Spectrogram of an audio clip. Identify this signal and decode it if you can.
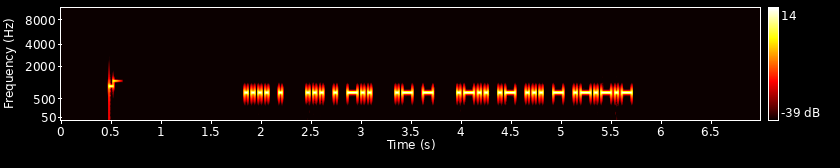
Morse code, heard as a keyed tone, about 36 wpm, 700 Hz. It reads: HE SED AT LAST.
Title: Sentences from Top 300 Words and Abbreviations 35wpm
